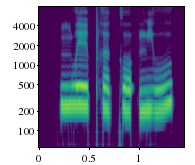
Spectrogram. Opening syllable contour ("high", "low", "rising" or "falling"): high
